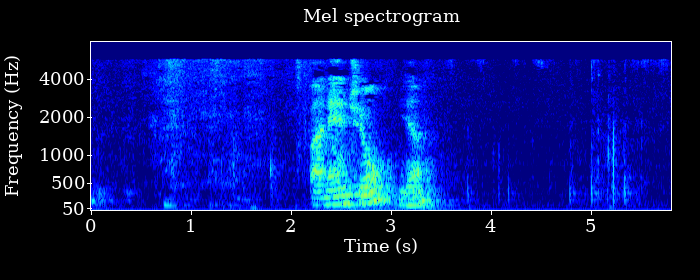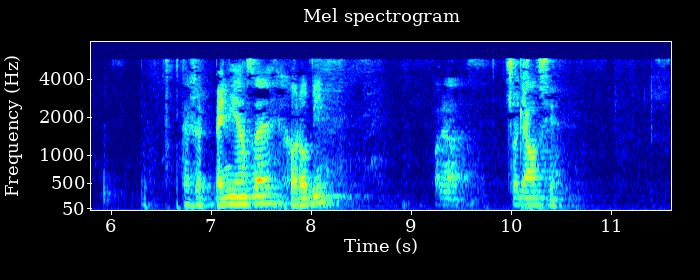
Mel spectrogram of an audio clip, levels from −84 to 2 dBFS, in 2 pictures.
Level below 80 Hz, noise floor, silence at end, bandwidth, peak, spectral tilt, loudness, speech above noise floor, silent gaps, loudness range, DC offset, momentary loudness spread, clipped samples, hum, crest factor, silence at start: -66 dBFS; -66 dBFS; 0 s; 6.2 kHz; -10 dBFS; -4 dB/octave; -33 LUFS; 34 dB; none; 14 LU; under 0.1%; 25 LU; under 0.1%; none; 26 dB; 0 s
